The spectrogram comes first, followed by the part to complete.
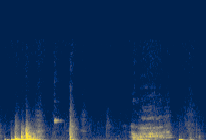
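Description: Dull thuds on a wooden floor from dumbbells and feet during a dumbbell burpee. The loudest, heaviest thud comes about half a second in, with a sharper knock shortly after and a pair of lighter thumps near the end.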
